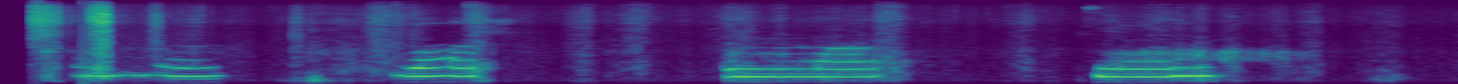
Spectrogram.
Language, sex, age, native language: Icelandic, female, 8, Icelandic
